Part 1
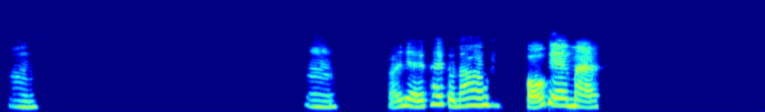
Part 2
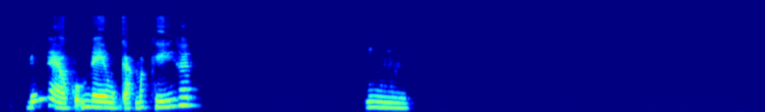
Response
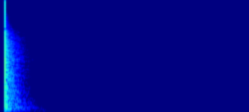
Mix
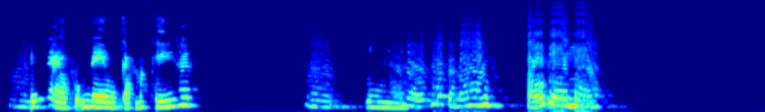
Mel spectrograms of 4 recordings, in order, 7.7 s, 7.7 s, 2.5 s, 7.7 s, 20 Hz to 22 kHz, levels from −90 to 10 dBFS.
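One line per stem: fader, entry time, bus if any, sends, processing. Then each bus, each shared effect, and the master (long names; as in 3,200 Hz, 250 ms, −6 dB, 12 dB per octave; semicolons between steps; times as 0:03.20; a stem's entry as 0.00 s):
−1.5 dB, 0.00 s, send −10.5 dB, running median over 41 samples; parametric band 2,800 Hz −3 dB 0.85 octaves; automatic ducking −18 dB, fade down 0.50 s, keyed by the second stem
+2.5 dB, 0.00 s, no send, no processing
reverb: on, RT60 0.45 s, pre-delay 3 ms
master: parametric band 220 Hz +5 dB 0.43 octaves; notch filter 940 Hz, Q 27; flanger swept by the level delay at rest 7 ms, full sweep at −24.5 dBFS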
